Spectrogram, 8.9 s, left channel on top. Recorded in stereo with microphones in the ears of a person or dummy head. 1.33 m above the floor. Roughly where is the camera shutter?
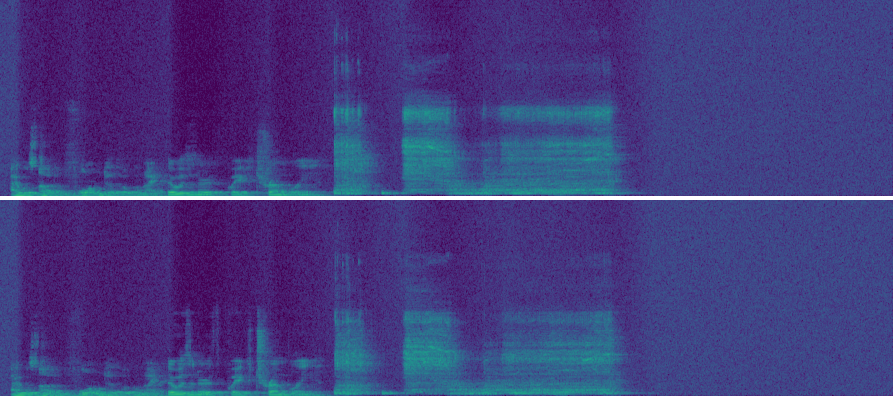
Left.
